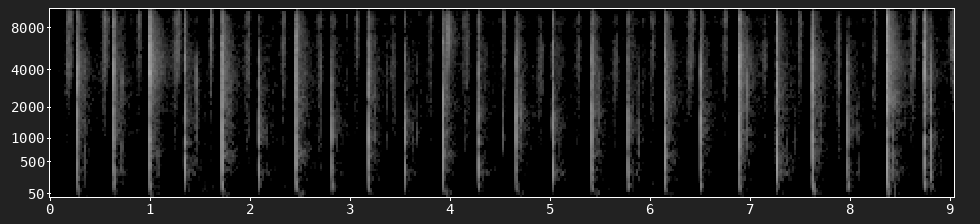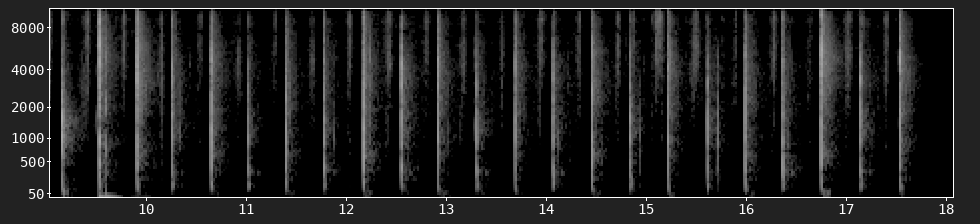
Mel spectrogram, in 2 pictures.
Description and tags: Tennis shoes on tile, running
